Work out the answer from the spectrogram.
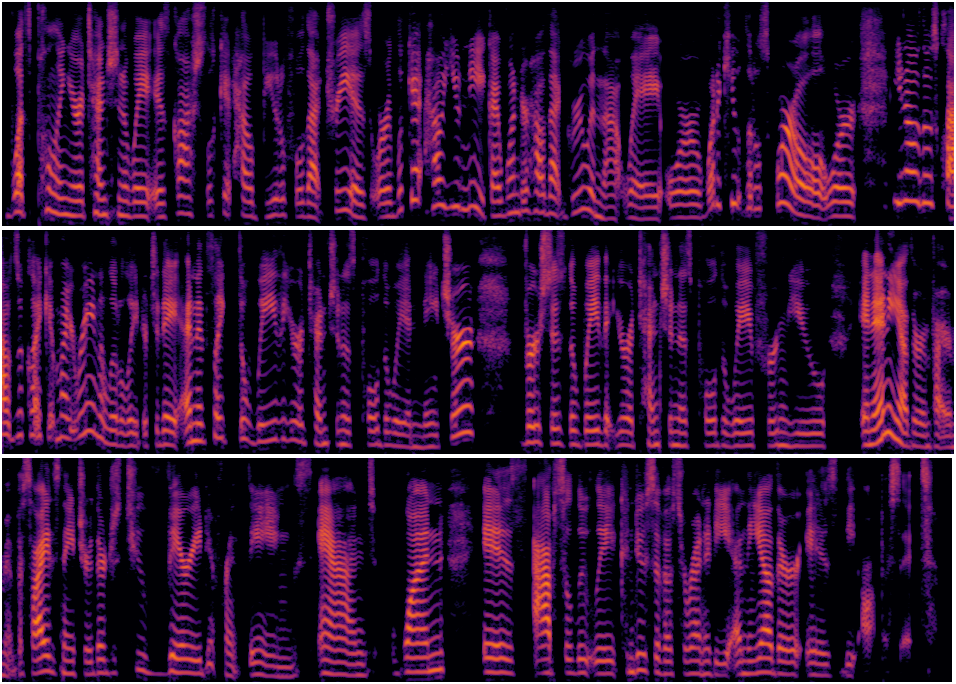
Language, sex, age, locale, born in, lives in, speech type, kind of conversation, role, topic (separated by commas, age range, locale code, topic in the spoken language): English, female, 40-44, en-US, United States, United States, conversation, podcast, guest, How does spending time outdoors impact our overall wellbeing?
